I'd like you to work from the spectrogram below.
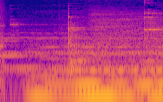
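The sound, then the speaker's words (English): A few sharp clinks of glassware, about three spaced-out taps, ring over a steady low hum, each strike bright and brief against the droning background. “I woke up at night to noises the clink of glassware, the bump of doors closing, and sometimes the sound of whispered voices.”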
